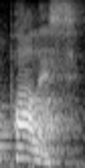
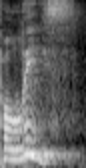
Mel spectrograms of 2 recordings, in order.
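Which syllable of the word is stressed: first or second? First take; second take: first; second. First: The stress is on the first syllable. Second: The stress is on the second syllable. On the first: The speaker calls it wrong. "eles falam police" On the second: The speaker calls it right. "a tônica está aqui, ó. ... A tônica é no meio"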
